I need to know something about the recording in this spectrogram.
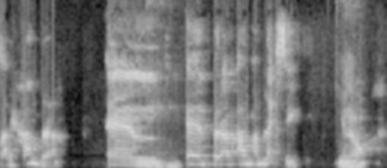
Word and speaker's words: Alexandra: same with my name my name is pronounced Alejandra and I'm Lexi you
